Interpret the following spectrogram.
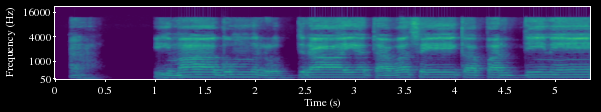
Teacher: తవసే ఉంది స్వరితం ఉంది దీర్ఘ స్వరితం లేదు కొద్దిగా ఎక్కువ ఎలాంగేట్ చేయొద్దు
